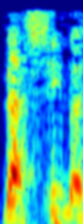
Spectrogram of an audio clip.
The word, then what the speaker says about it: Bathsheba: Then David comforted Bathsheba and his wife. I'm sorry, that was not, I put an extra syllable in there. David comforted Bathsheba, his wife, and went into her and lay with her.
